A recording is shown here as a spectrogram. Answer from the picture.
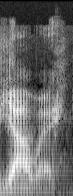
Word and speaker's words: Yahweh: It's the Hebrew letters Yud He Vav He, so we don't know how to pronounce it exactly. But let's just go with the standard way of Yahweh.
